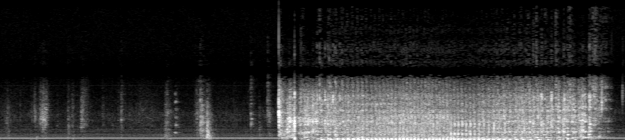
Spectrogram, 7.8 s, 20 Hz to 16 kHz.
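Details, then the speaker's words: Craftsman Hydromatic with a 15.5 hp Briggs & Stratton OHV engine, crankcase heavily overfilled with oil: it catches and runs about four seconds with an uneven chuff before dying. Rough running from oil overfill. "And that would be a good example of what happens when there's way too much bloody oil in the system."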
